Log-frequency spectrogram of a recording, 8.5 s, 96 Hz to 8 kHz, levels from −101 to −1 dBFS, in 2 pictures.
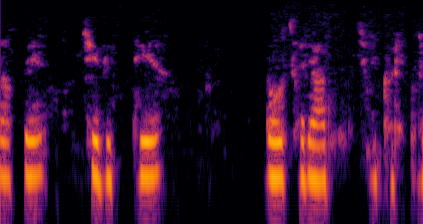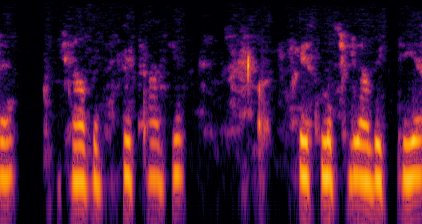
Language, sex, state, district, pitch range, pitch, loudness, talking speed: Hindi, female, Bihar, Darbhanga, 230-255 Hz, 245 Hz, -27 LUFS, 130 wpm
